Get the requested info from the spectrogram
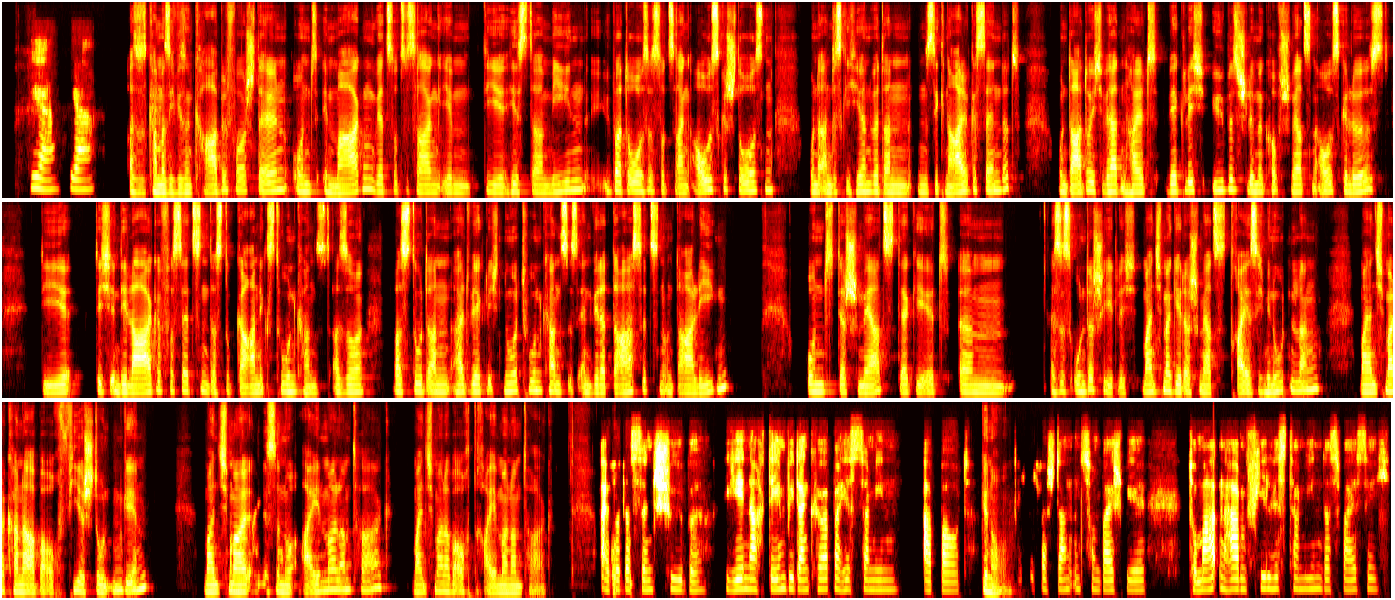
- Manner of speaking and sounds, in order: none
- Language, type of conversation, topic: German, advice, Wie kann ich besser mit Schmerzen und ständiger Erschöpfung umgehen?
